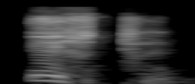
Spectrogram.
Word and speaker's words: ist: এখানে মূর্ধন্য স উচ্চারণ না করে চেষ্টা করবেন ইস্ট সেভাবে বলার, দ্বন্দ্ব স দিয়ে হচ্ছে ইস্ট চেষ্টা করবেন আর কি।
